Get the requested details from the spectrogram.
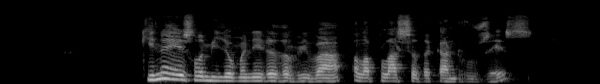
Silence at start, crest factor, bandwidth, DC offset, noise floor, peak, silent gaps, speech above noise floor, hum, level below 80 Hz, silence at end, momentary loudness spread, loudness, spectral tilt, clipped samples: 1.45 s; 18 dB; 11 kHz; under 0.1%; -80 dBFS; -12 dBFS; none; 53 dB; none; -82 dBFS; 0.7 s; 15 LU; -28 LUFS; -5 dB/octave; under 0.1%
